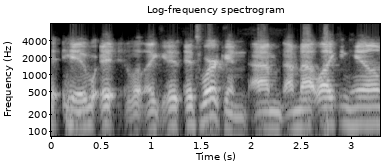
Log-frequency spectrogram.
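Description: In a Kentucky accent, a man speaks at a medium pitch with a bright, sharp tone. The sound is dry and close, with no echo. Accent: Kentucky Southern US. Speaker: wrestling fan award winner. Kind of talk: casual chat.

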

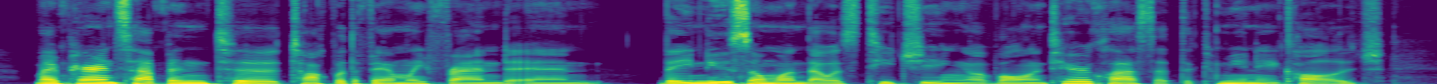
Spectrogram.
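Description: On a very clean recording with a silent background, a woman in a normal speaking voice talks at a fairly quick pace with hardly any pauses, a fairly low pitch, and ordinary pitch variation. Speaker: podcast host. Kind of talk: scripted narration and interview.

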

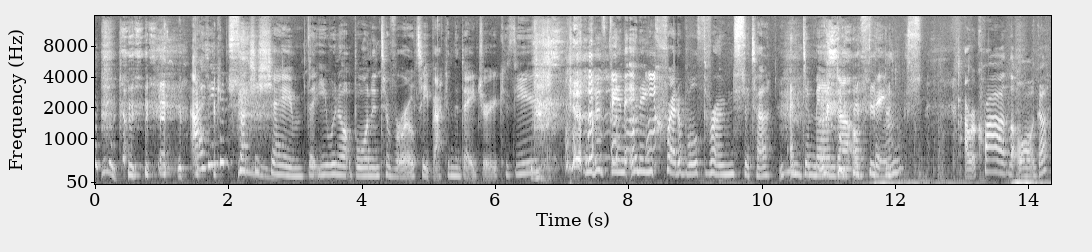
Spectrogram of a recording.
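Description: Through noticeable background noise, a woman with an Australian accent speaks very slowly in a fairly high voice with ordinary pitch variation. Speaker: podcast co-host. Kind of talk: casual chat.

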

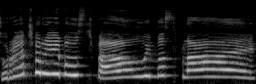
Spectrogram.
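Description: At a fairly slow pace, someone puts on a character voice pitched extremely high. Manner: archaic, dramatic.

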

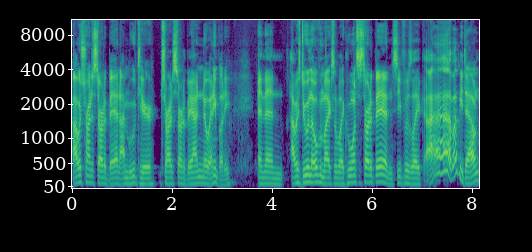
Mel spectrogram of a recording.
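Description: A man with a medium-pitched voice talks at a very fast pace, keeping his intonation fairly even and his loudness very even. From Florida. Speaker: podcast host and band musician. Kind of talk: casual chat. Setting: studio.

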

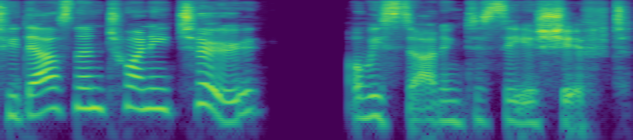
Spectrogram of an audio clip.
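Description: An Australian-accented woman's voice, very cleanly recorded against total silence. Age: 30s. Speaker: podcast host, teacher. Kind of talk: solo reflective podcast monologue.

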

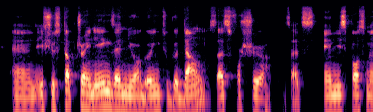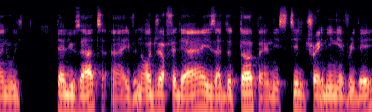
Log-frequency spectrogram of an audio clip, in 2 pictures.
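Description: A man's fairly low, dark, mellow voice in a French accent, at a moderate pace with fairly even intonation. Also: quiet background. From France. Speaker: sales leader. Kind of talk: interview. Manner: halting.

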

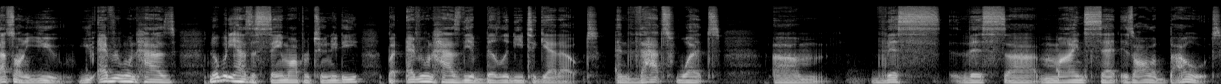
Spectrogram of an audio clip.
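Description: Speaking at a fairly slow pace, a man with a Western Canadian accent has a very deep, low pitch and ordinary pitch variation. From Western Canada. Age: 20s. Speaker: podcast host. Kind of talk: solo monologue. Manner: animated.

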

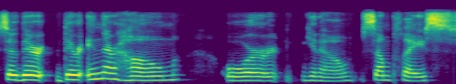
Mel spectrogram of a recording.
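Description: Over a quiet background, a woman with an American accent speaks in a dark, mellow tone at a medium pitch. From US South. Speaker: past life regression therapist and professor. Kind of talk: interview. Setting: video call.

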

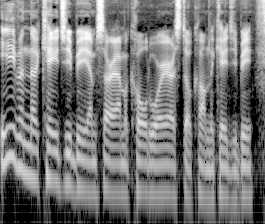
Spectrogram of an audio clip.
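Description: The tone is bright and sharp. The pace is very fast. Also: man. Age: old. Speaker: cybersecurity policy institute director. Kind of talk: interview. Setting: studio.

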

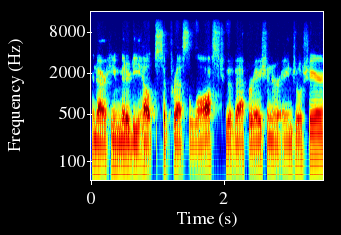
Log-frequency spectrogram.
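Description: With an American accent, a man talks at a fairly quick pace in a normal speaking voice with a fairly low pitch. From Memphis, Tennessee (US South). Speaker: distillery executive and attorney. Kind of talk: podcast interview.

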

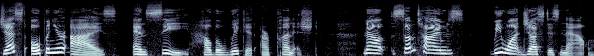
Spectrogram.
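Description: Over a silent background in a very clean recording, a woman with an American accent and a medium pitch speaks at a very slow pace, her pitch swinging very widely in a dry, close sound with no echo. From US Midwest, Chicago. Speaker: church member. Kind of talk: casual Bible discussion.

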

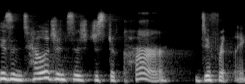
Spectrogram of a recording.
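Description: A woman speaks with a New York accent. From New York, Staten Island. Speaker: embodiment coach and healer. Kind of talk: casual interview conversation.

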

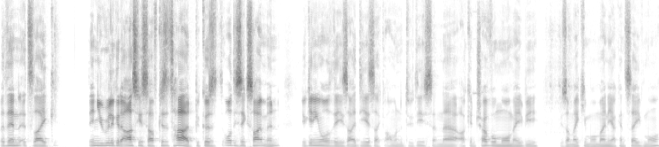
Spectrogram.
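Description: Delivered at a very fast pace, this voice speaks with an Australian accent in a monotone, flat intonation. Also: man. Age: 20s. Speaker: podcast co-host. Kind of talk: casual chat.

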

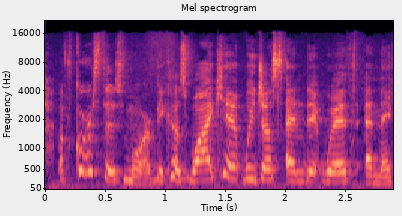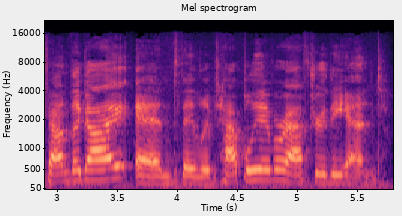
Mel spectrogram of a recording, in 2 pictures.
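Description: Over background music, a woman with an American accent talks very fast with hardly any pauses, using lively intonation at a fairly high pitch. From Connecticut. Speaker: podcast co-host. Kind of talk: casual chat.

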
